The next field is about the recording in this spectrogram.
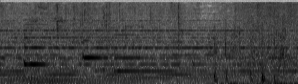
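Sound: horse galloping hooves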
